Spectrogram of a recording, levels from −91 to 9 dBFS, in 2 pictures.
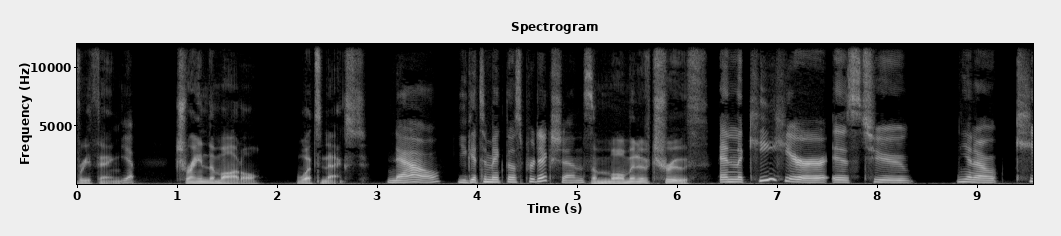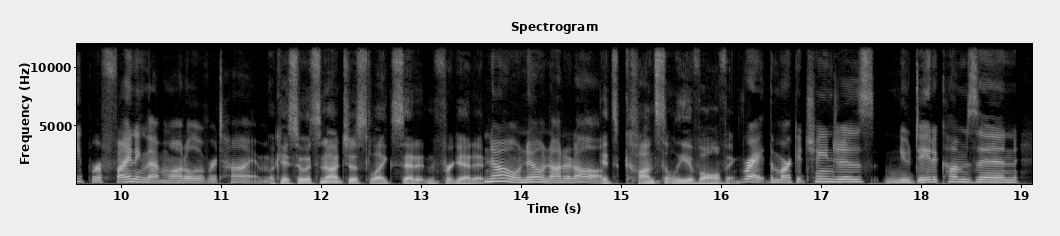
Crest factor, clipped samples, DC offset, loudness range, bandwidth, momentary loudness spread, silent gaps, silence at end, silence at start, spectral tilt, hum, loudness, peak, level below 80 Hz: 20 dB; under 0.1%; under 0.1%; 3 LU; 12 kHz; 10 LU; none; 0.15 s; 0 s; -5.5 dB/octave; none; -23 LUFS; -4 dBFS; -42 dBFS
